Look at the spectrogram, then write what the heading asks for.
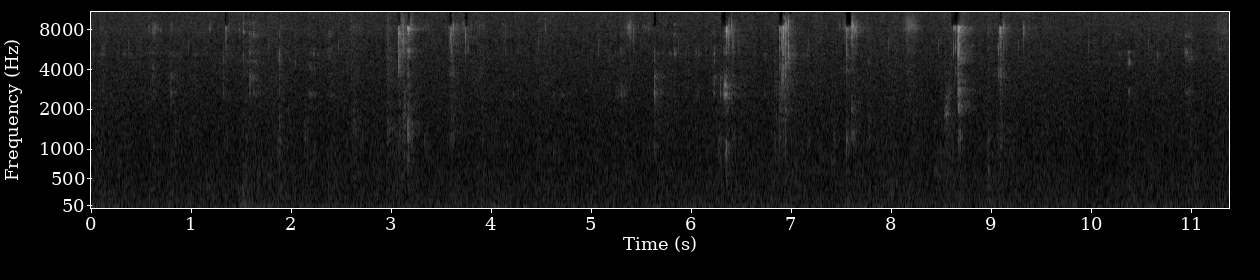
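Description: A person chewing food with the mouth, a faint steady sound broken by irregular wet smacks and crackles.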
